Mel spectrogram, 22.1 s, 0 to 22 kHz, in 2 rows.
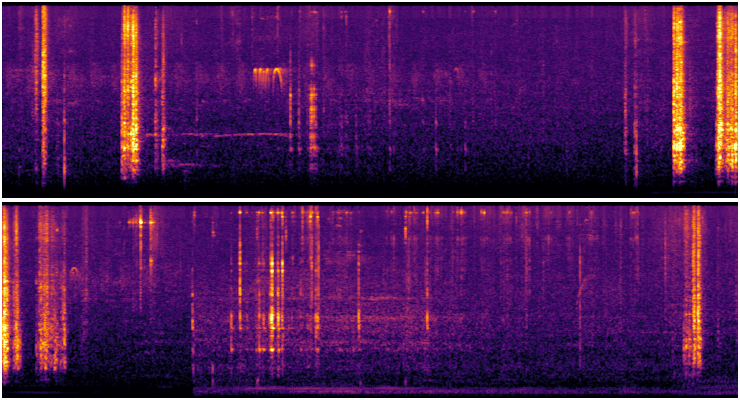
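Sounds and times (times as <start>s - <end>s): metal tools clattering: 10.1s - 12.0s, 13.9s - 20.6s
steady low hum: 13.9s - 22.0s.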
